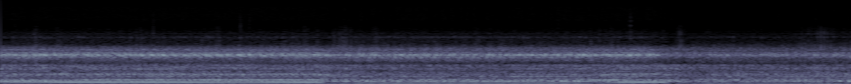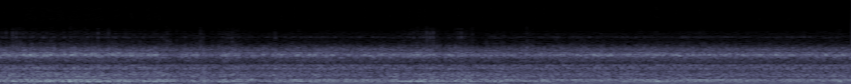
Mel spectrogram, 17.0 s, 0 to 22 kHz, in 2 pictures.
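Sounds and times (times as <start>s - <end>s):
high whine: 0.0s - 17.0s
tractor diesel engine running: 0.0s - 17.0s.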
